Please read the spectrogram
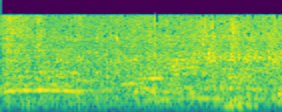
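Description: Steady rolling hiss of a group's roller-skate wheels on pavement, with voices talking in the group.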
